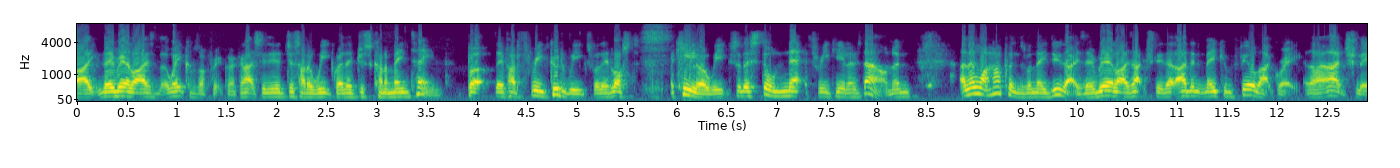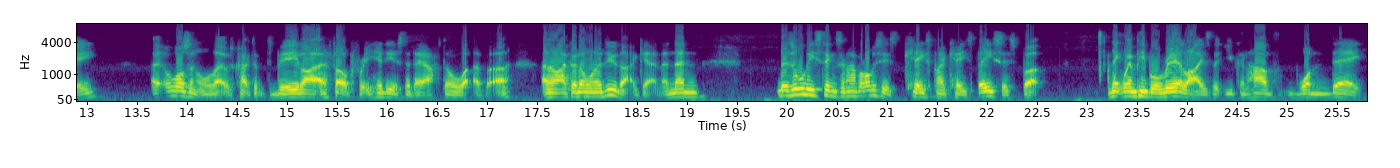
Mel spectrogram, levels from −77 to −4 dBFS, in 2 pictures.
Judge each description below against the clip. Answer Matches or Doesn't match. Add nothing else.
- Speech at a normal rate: Doesn't match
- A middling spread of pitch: Matches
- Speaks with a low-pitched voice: Matches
